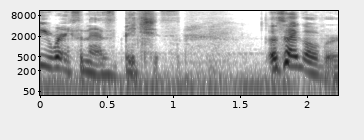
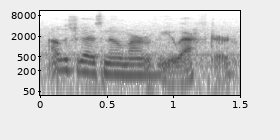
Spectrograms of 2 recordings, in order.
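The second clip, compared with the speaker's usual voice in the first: usual speaking voice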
